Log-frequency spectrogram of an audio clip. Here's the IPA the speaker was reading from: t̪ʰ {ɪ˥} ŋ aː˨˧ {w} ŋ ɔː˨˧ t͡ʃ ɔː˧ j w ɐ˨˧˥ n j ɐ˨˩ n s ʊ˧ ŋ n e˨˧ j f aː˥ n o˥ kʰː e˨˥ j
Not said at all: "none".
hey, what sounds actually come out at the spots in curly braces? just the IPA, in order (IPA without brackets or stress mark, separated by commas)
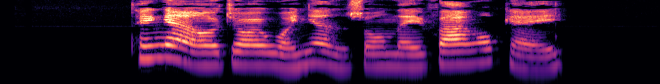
ɪ˥, none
